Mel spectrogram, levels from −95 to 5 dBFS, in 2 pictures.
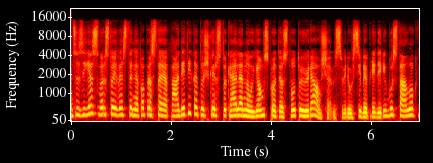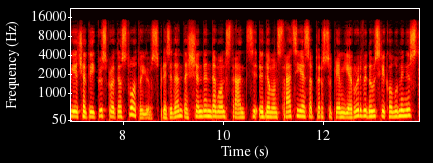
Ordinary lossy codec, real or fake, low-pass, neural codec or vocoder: AAC, 48 kbps; fake; 14.4 kHz; codec, 32 kHz, 1.9 kbps, SNAC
